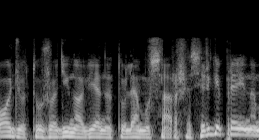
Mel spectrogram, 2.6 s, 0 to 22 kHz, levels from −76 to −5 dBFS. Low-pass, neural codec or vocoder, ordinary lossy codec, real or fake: 7.2 kHz; none; AAC, 32 kbps; real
